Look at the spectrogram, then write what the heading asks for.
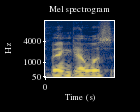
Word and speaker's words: Vangelis: It's just I used to pronounce it Vangelis until I learned otherwise.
